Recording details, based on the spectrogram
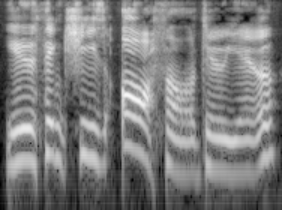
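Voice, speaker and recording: A strict old schoolmistress, as a woman reader puts her on, cold and clipped, in a lower, measured voice than the storyteller's own. The speech comes slow and sharp, like a harsh storybook teacher laying down the rules. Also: no echo, studio quality, close to an everyday voice. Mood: stern.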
